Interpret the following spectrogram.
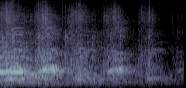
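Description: Concert crowd shouting a short call in unison, repeated about twice a second and fading out near the end.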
